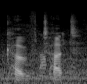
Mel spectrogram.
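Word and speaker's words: Cavtat: decided to head to a town called swat i think i pronounced it correctly as south africans we would call it kavtat but that's where we're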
